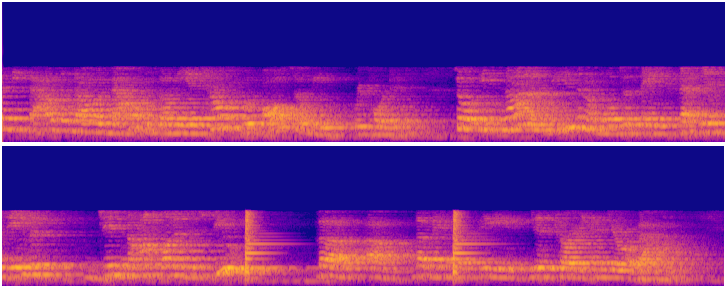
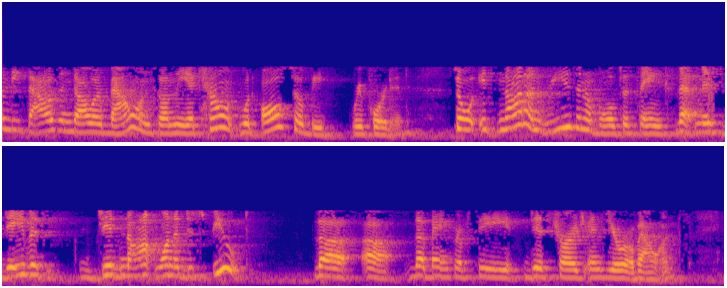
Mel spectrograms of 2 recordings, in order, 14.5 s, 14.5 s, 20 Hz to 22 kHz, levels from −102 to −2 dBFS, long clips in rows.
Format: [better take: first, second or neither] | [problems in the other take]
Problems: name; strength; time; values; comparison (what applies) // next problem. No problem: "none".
second | background sound (Snare drum); 3 dB below the speech // room echo; dies away in 1.2 s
